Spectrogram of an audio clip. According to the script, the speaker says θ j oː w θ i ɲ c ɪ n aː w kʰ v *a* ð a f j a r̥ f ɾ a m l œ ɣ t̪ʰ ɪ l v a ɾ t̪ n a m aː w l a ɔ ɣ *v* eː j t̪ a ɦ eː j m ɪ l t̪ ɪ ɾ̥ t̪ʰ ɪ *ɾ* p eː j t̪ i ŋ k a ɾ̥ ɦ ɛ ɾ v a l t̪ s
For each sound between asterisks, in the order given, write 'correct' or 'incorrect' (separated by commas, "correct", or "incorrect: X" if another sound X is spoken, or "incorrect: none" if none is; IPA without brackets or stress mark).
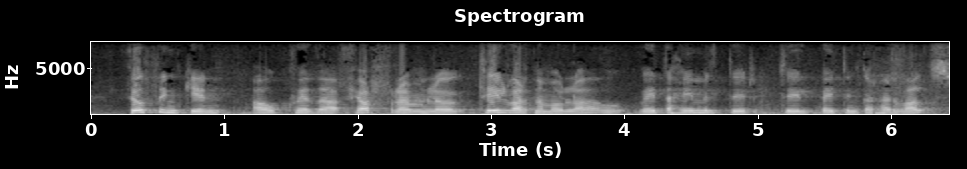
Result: incorrect: ɛ, correct, incorrect: l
